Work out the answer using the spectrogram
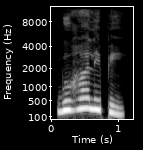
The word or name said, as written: ಗುಹಾಲಿಪಿ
